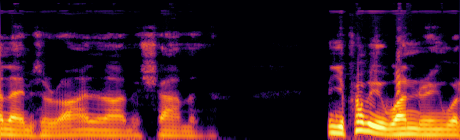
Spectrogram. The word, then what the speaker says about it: shaman: And the medicine person, male or female, was known as a shaman, S-A-M-A-N, but in the Tungus world it's pronounced shaman.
